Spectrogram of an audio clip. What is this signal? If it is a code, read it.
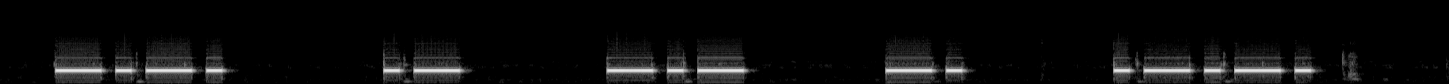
Morse code, heard as a keyed tone, about 8 wpm, 660 Hz. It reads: C A K N <AR>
